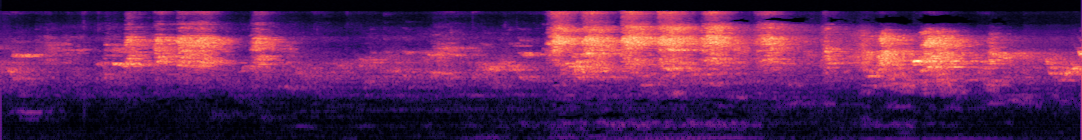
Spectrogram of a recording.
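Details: Flock of pet budgerigars feeding and having fun together, producing constant high twittering and scratchy warbles, growing busier and louder halfway through.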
